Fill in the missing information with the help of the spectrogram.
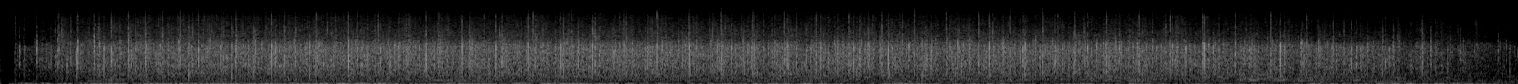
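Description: A concert-hall audience applauding: steady, dense clapping that fades away near the end.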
